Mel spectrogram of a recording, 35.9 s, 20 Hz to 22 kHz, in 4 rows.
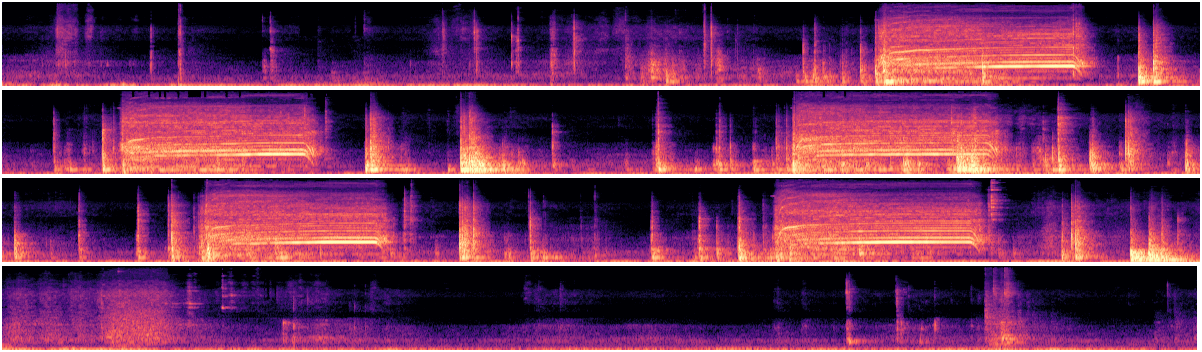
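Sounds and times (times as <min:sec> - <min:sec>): power tool whining: 0:06.6 - 0:08.3, 0:09.8 - 0:11.5, 0:14.9 - 0:16.7, 0:19.4 - 0:21.0, 0:23.8 - 0:25.5.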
